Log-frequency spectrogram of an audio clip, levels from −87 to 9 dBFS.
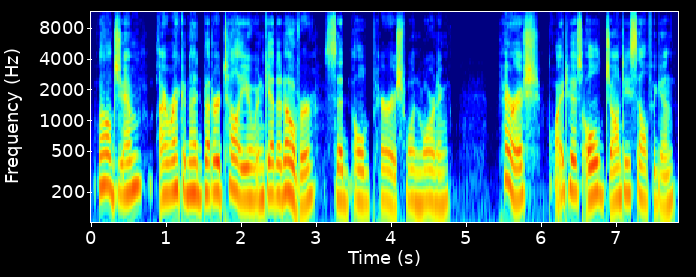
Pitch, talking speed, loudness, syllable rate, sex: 185 Hz, 175 wpm, -17 LUFS, 5.2 syllables/s, female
